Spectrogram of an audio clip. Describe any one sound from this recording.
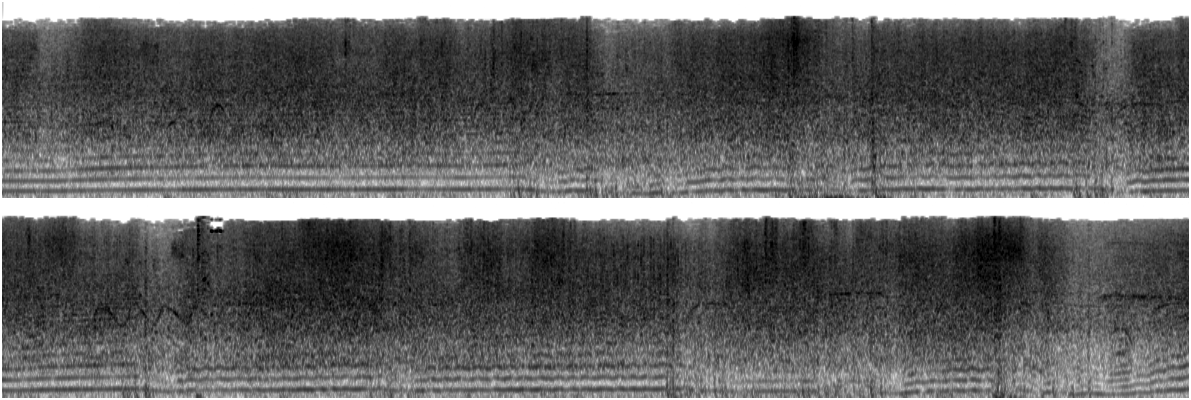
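A race car engine roars loudly, revving up and dropping with each gear change.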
